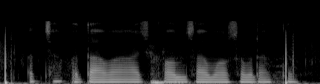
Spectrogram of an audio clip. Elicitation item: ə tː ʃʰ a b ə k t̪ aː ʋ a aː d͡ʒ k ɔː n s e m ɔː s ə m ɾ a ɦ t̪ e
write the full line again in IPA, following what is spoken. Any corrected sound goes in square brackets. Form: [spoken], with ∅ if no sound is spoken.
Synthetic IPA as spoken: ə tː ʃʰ a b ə [∅] t̪ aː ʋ a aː d͡ʒ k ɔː n s [a] m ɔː s ə m ɾ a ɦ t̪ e

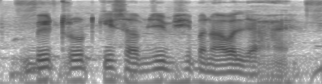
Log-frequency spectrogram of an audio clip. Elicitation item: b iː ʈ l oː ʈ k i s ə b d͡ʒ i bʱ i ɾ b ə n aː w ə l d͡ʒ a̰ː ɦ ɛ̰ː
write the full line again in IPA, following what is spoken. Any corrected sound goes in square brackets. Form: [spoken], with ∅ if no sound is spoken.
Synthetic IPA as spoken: b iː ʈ [ɾ] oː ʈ k i s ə b d͡ʒ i bʱ i [∅] b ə n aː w ə l d͡ʒ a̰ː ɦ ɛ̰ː

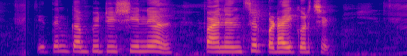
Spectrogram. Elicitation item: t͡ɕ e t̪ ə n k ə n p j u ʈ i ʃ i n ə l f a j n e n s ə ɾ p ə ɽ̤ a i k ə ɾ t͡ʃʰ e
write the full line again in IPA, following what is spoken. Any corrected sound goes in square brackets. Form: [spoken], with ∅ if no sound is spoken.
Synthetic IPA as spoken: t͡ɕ e t̪ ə n k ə [m] p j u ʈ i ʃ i n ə l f a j n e n s ə ɾ p ə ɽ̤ a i k ə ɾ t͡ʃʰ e

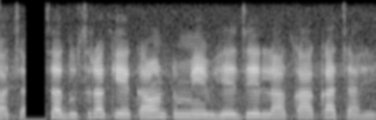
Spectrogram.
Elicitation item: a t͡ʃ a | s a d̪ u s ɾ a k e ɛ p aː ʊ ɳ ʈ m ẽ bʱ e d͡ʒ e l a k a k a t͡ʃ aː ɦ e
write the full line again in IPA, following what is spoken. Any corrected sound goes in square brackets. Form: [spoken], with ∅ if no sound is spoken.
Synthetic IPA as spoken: a t͡ʃ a | s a d̪ u s ɾ a k e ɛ [k] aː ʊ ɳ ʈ m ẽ bʱ e d͡ʒ e l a k a k a t͡ʃ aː ɦ e

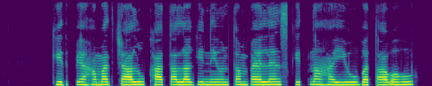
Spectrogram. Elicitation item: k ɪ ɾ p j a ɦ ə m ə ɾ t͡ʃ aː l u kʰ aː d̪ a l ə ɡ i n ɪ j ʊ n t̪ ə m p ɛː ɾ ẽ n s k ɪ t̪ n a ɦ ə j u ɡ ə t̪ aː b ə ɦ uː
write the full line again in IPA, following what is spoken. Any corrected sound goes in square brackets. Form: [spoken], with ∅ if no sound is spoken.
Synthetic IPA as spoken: k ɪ ɾ p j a ɦ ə m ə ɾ t͡ʃ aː l u kʰ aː [t̪] a l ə ɡ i n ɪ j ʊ n t̪ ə m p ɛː [l] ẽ n s k ɪ t̪ n a ɦ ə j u [b] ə t̪ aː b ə ɦ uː

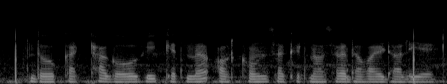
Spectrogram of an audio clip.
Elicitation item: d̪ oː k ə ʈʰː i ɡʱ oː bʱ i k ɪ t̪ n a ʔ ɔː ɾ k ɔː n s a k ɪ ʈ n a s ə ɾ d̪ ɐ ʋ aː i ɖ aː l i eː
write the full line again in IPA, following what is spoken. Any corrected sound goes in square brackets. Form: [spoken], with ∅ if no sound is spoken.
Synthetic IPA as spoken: d̪ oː k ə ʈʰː [a] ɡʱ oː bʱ i k ɪ t̪ n a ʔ ɔː ɾ k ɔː n s a k ɪ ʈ n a s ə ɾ d̪ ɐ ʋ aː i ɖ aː l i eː

